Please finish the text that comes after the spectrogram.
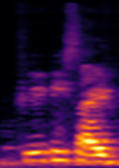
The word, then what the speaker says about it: feticide: इसका स्पेलिंग 2 तरह से किया जाता है, FETICIDE या इसको FOETICIDE, फीटिसाइड पढ़ा जाता है।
